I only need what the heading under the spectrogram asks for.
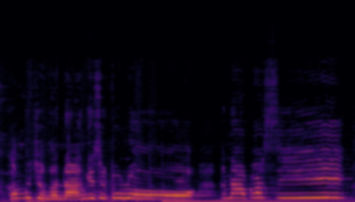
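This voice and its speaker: A woman's voice: extremely high pitch, measured pace, music in the background. An actress playing a fussy, coaxing young woman who shrieks and fake-sobs in a comic soap scene. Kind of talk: comedic soap-opera acting.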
